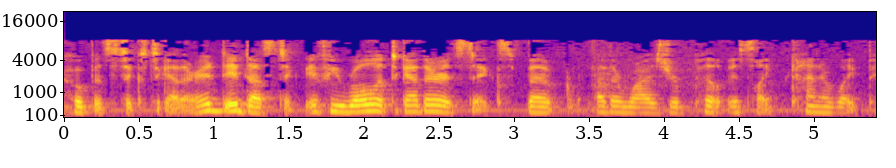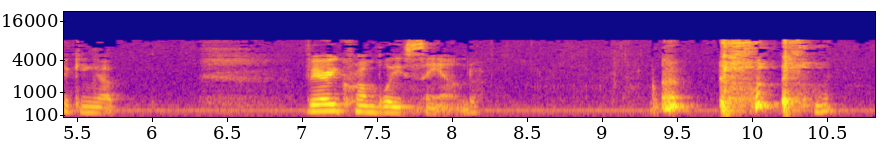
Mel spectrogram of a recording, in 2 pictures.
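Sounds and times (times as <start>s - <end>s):
speech: 0.0s - 8.3s, 9.3s - 9.6s, 10.4s - 10.6s
person coughing harshly in a coughing fit: 9.4s - 10.6s.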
